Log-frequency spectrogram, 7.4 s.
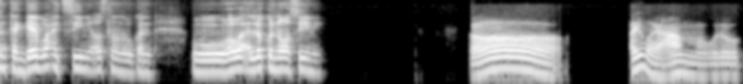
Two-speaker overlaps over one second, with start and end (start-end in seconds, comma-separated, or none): none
